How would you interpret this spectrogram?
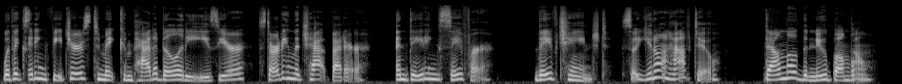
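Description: Speech with three brief glitches at 0.28 s, 2.42–2.44 s and 8.52–8.55 s from damaged data in a compressed stream, where corrupted frames desync the decoder.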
